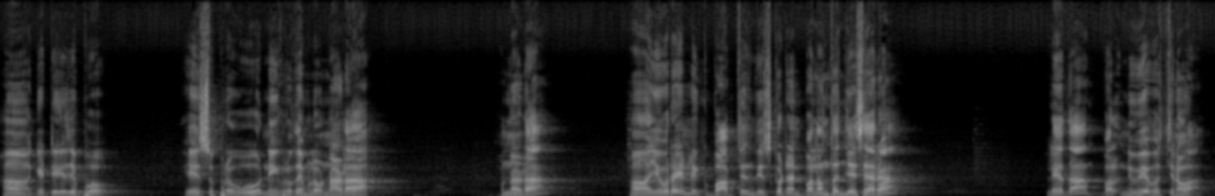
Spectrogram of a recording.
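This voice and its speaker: High-pitched male pastor from Andhra Pradesh; firm, coaxing questioner at a baptism. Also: normal speed, pauses often. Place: prayer house.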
